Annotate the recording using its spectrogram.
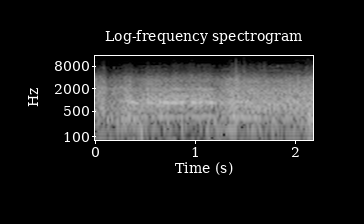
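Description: Citroën Saxo A6 rally car's 1.6-litre four-cylinder engine pulling hard at high revs, heard inside the cockpit with heavy tyre and road noise.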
